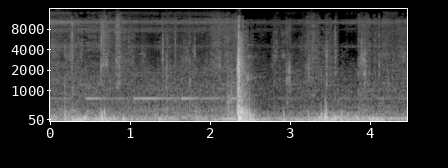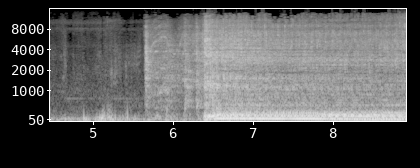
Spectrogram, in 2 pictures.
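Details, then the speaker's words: 2018 GMC Sierra 6.2L V8 cold start after Kooks long-tube header and off-road Y-pipe install, exhaust cutout open so louder than through the muffler, no air filter fitted: quiet cranking, then loud, steady, even idle with deep burble, no knocks or misses; normal. "i guess it's time for a cold start uh just keep in mind i did not put on my uh cut out as you can see it's it's open so this is gonna be louder than it would be with the club with the cutout closed which will go through the muffler"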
